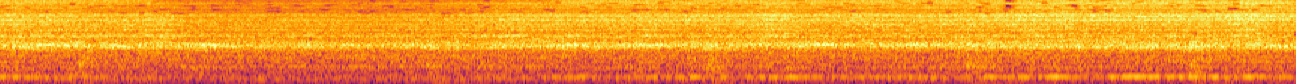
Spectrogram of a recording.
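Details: Shop bandsaw running: a steady whir with a constant mid-pitched tone and faint high ring, no rubbing or clatter; normal running.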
